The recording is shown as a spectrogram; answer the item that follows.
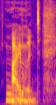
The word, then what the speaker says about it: island: was to defend hephaestus's island and defend it means to protect and ireland remember the s is not pronounced okay so it's not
